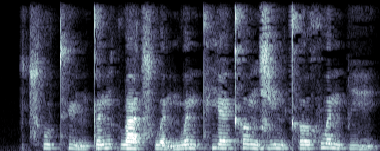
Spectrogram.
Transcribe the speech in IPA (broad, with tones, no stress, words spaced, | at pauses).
t͡sʰu˨˦t̪ʰy̰˨˩nt̪ə˦n kwä˨˦t͡sʰwə̰˨˩nn̪wə˥˨n t̪ʰjɛ˦kʰɤ˥˨ŋɕi˥˨nkʰɤ˦ xwə˥˨npḭ˨˩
